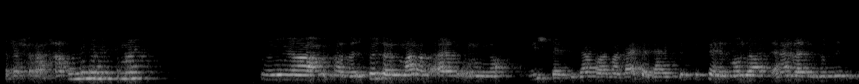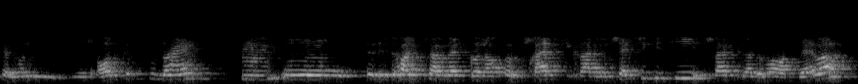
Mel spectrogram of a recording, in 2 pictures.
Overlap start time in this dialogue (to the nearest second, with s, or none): none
